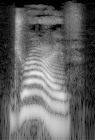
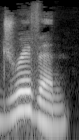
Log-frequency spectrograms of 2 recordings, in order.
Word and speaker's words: driven: risen write wrote written notice that the sound of the I changes from the present to the past participle the present is drive and the past participle is not driv but driven subgroup three verbs ending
